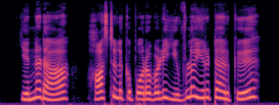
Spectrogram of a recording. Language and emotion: Tamil, fearful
